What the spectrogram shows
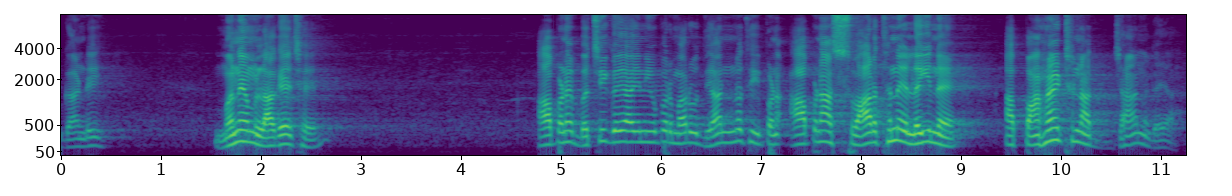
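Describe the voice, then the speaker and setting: A man's voice: fairly high pitch, a bit bright. A man voicing a remorseful village husband in a parable, speaking earnestly, with a long hall echo around him.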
